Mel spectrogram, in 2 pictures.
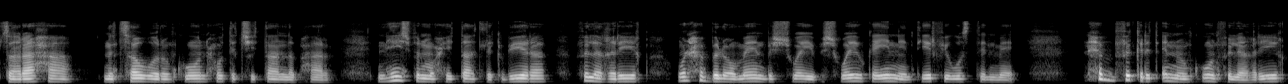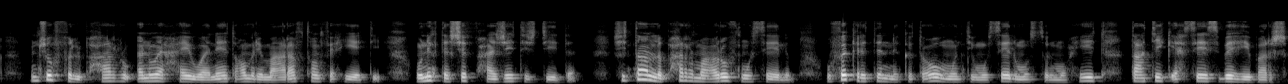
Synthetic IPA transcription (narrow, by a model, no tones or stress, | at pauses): b̥sˤɑɾˤɑːħɑ | nɪt̪sˤɑwːɑɾnkuːnħuːt̪ˤɑʃiːt̪ˤɑːnlɪbħɑrˤ | nʕiːʃfilmʊħiːt̪ˤɑːt̪lkbiːɾa | filʔɪɣɾiːq | wɪnħɪbːɪlʕʊmɛːnbɪʃːwajːbɪʃwajːwkajɪnːint̪iːɾfiwɑsˤt̪ɪlmɛ̰ːʔ | nħɪbːfɪkɾɪʔɪnːʊnkuːnfilʔɪɣɾiːq | wnʃuːfːilbħɑrˤːwʔænwaːʕħajwæːnɛːt̪ʕʊmɾimaʕɾˤɑft̪hʊmfiħajɛːt̪ḭwnɪk̚t̪æʃɪfħaːʒɛːt̪ʒd̪iːd̪a̰ | ʃiːt̪ˤɑːnɪlbħɑrˤmaʕɾuːfmusɛːlɪmwfɪkɾɪʔɪnːɪkt̪ʕuːmwɪnt̪imusɛːlɪmwʊsˤt̪ɪlmʊħiːt̪ˤt̪ɑʕt̪ˤiːkʔɪħsɛːsbɪɦibɑɾˤʃḁ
